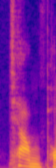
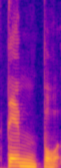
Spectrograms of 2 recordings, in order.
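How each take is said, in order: First: TEMPO with twisted, opened vowels, like "tyam-paw"; cursive pronunciation. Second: Said in the usual way. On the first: Retold or imitated. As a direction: say TEMPO cursive-style, E bent toward A. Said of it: "she rather says something like tempo". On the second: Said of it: "does not pronounce tempo like this".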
